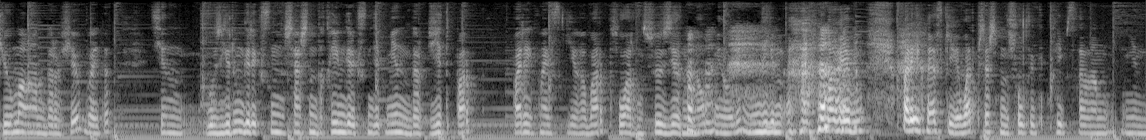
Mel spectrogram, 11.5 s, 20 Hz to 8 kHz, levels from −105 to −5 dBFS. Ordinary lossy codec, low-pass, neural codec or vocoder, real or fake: none; none; none; real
